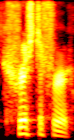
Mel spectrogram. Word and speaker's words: Christopher: oh yansy eaten it's Christopher by the way Bubba the H is silent y oh that's great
